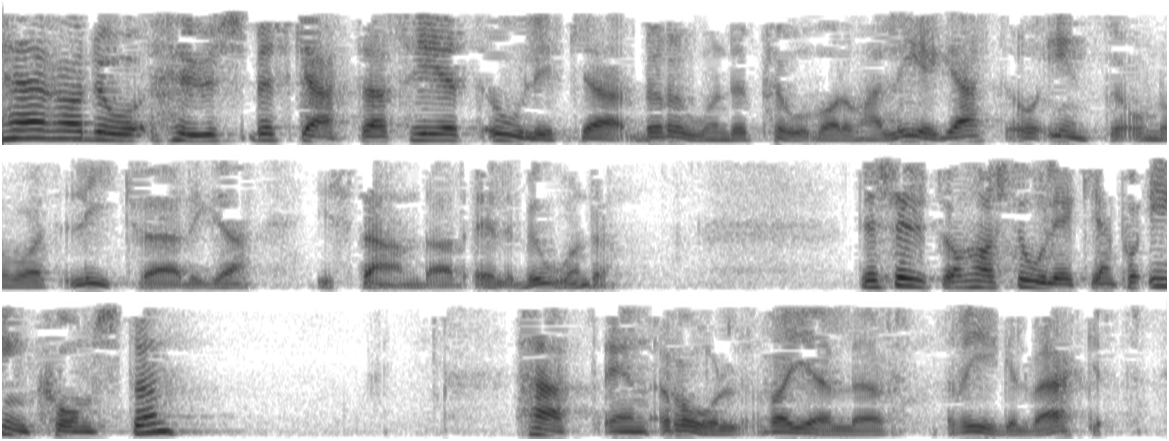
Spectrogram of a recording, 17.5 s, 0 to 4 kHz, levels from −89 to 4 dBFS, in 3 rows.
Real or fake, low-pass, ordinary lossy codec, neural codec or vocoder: real; 3.6 kHz; MP3, 16 kbps; none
